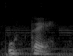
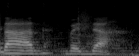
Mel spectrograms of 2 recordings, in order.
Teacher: very common in Cuban slang to reduce the sound and the letter D when it is at the end of a word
